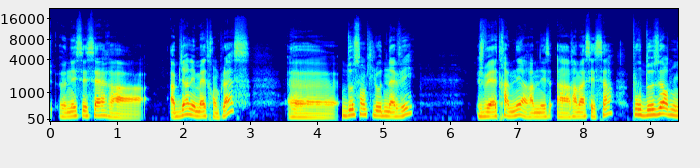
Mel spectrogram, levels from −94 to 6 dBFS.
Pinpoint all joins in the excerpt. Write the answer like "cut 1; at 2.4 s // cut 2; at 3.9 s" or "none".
cut 1; at 4.4 s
